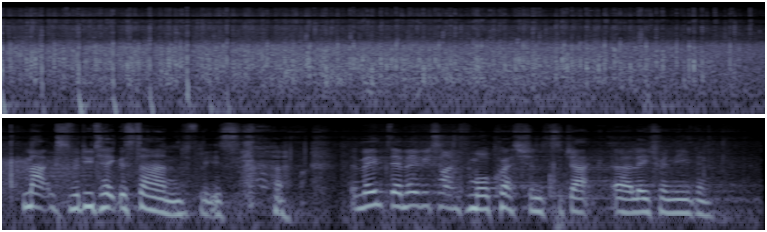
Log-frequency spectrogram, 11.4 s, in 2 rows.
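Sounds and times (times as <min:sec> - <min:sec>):
audience applause: 0:00.0 - 0:06.6
speech: 0:05.9 - 0:11.2.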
